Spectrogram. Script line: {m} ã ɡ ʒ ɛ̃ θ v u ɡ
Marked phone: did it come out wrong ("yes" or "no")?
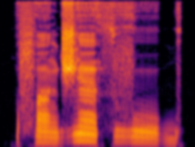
yes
